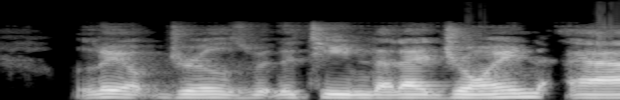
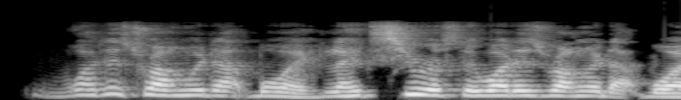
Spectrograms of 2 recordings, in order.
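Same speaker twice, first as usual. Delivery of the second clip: higher-pitched retelling of a crying father; imitated tearful dad; 6 semitones higher, faster than usual. Shocked dad crying over his son, mildly imitated tearful voice. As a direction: imitate a dad upset to tears, voice raised in pitch. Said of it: "he started crying and he's like".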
